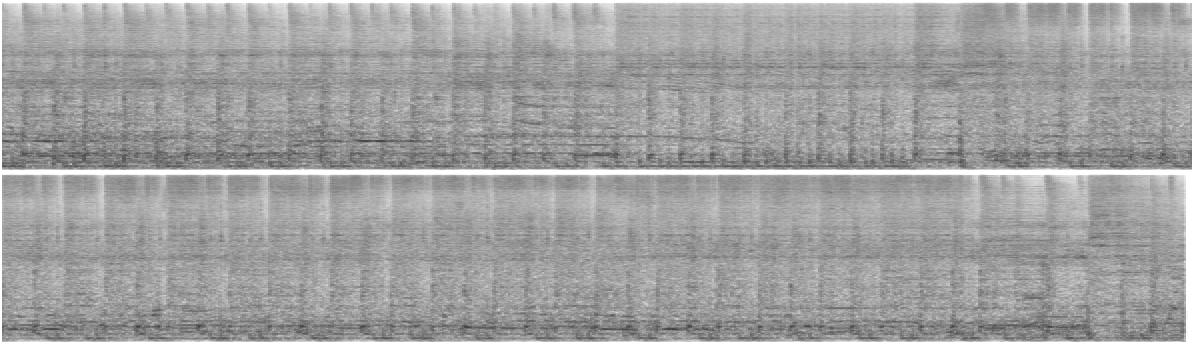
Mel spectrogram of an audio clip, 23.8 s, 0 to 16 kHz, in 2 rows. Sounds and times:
Bass drum: 0.0 - 23.8
Drum kit: 0.0 - 23.8.

